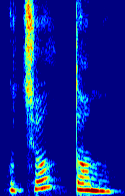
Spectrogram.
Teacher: ঠিক তেমনি কি উচ্চতম, ওকার এখানে শব্দ শেষের ওকারটা উচ্চারিত হবে।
